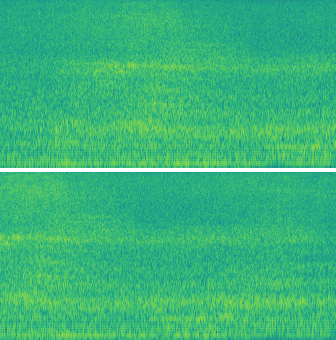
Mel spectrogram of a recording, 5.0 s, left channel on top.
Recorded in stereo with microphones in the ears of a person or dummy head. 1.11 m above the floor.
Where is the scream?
I don't hear a scream.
